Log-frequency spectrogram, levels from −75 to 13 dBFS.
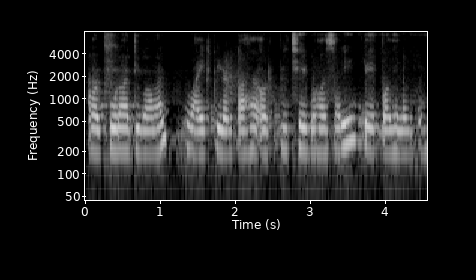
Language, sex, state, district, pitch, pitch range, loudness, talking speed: Hindi, female, Bihar, Katihar, 200 Hz, 190-205 Hz, -15 LUFS, 195 wpm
